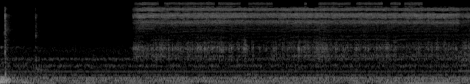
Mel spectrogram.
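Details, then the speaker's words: Motor from a 1964 Athearn F-unit model locomotive, bench-tested after the loco refused to spin. It spins up to a smooth, steady hiss with no knocks or catches and runs freely, though it might like some oil. "I don't see anything wrong with that. Maybe you'd like some oil, though."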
